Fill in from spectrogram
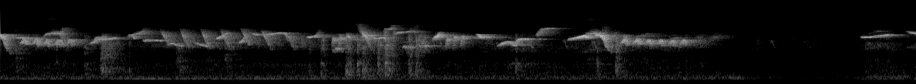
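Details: Wild oriental magpie-robin singing vigorously in front of a house: a loud, rapid stream of varied whistled and scratchy phrases, rising and falling, that runs for about seven seconds, pauses in silence, then resumes with a brief phrase.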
